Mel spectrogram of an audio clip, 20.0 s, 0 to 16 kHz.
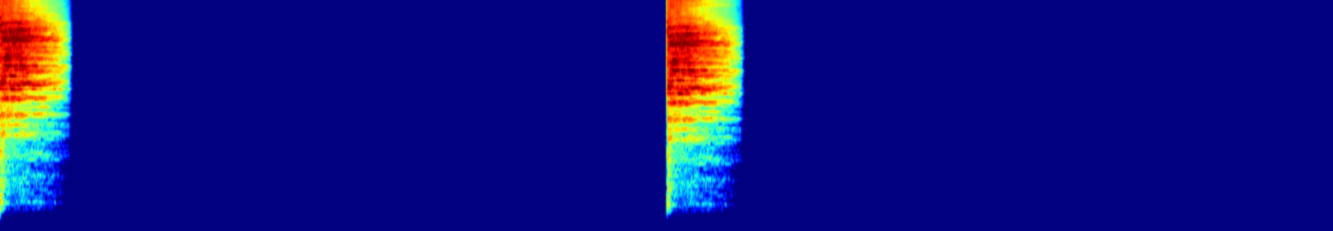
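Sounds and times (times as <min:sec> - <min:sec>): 
crash cymbal pattern: 0:00.0 - 0:01.1, 0:10.0 - 0:11.2.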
